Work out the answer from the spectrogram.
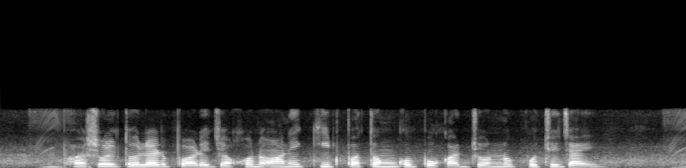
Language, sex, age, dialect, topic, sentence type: Bengali, female, 18-24, Northern/Varendri, agriculture, statement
